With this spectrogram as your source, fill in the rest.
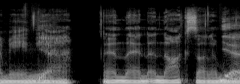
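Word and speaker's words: Anck-su-namun: Noxanamun.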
